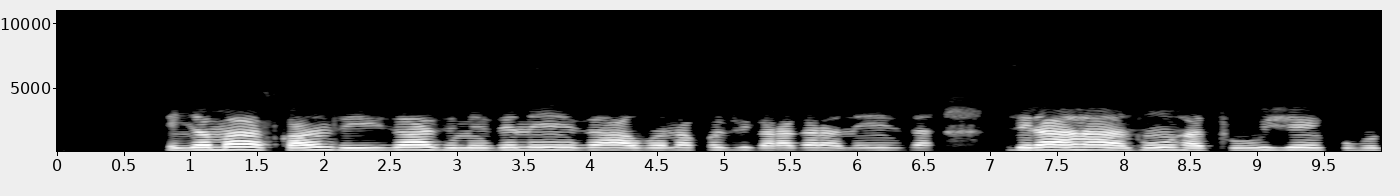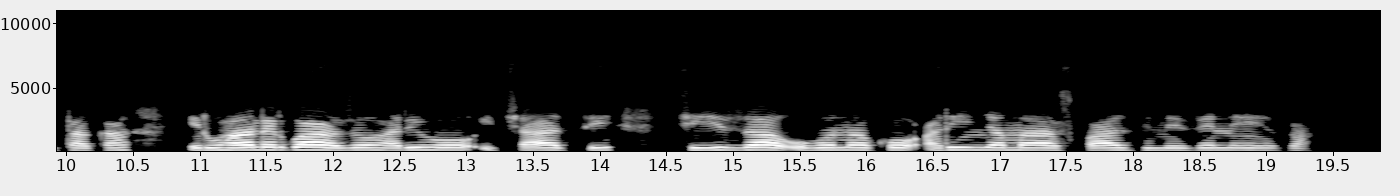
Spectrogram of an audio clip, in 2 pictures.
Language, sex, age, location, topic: Kinyarwanda, female, 50+, Musanze, agriculture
